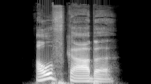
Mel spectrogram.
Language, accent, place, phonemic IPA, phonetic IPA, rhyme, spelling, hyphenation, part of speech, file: German, Germany, Berlin, /ˈaʊ̯fˌɡaːbə/, [ʔaʊ̯fˌɡaː.bə], -aːbə, Aufgabe, Auf‧ga‧be, noun, De-Aufgabe.ogg
- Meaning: task, job: 1. duty, responsibility, mission, function, purpose 2. chore, assignment, to-do 3. assignment, exercise, problem (e.g. at school)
